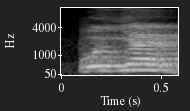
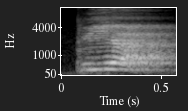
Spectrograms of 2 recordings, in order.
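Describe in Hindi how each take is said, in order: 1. अंत 'poy-a' जैसा सुनाई देता है। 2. अंत 'pee-a' जैसा सुनाई देता है। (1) "पोइया गलत है" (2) "ओनोमेटोपिया ये इसका उच्चारण है"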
